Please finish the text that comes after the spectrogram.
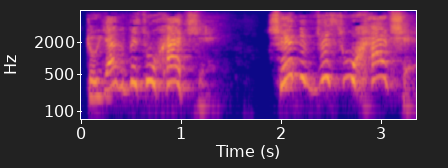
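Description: A woman's voice: very high voice, sing-song, slow pace, a bit bright, lo-fi sound, exaggerated voice. A woman playing an exasperated female English teacher in an amateur comedy audio sketch, whining and grumbling as she scolds her class. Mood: flustered, exasperated.

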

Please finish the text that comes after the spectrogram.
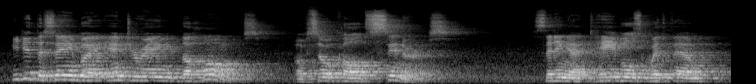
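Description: A man in his sixties, a pastor giving a measured, emphatic sermon with deliberate pauses, filmed by a camera across a small church sanctuary. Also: fairly high pitch. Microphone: far camera. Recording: echoey church from far off.

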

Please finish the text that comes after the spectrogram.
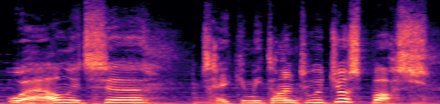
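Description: A cocky young footballer in a game cutscene, his voice high for a man. He talks in a cheeky, laddish way, eager underneath, over clearly audible music. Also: unhurried. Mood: defensive. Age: young adult. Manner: informal, laddish. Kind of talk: video game cutscene acting.

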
